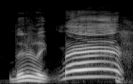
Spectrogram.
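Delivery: a sudden high, loud nasal bleat to stop the deer; loud bleat call. Retold or imitated. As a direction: blurt out a sharp high "meh!" call. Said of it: "mehing so lar-, loud in my life".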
